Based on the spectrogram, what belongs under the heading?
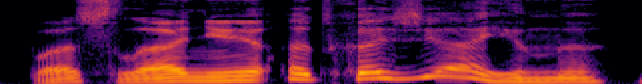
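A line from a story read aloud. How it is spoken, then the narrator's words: Uncertain. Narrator (Russian): неуверенно подхватил епископ Бастер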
